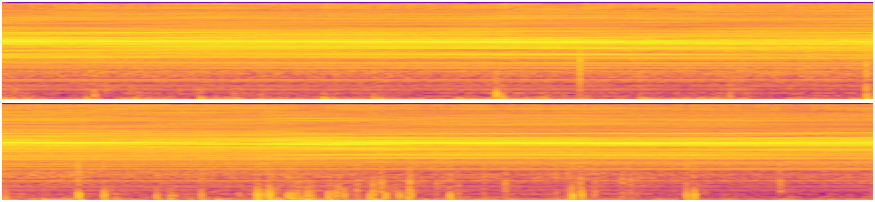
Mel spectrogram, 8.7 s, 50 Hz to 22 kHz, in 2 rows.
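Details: Samsung plasma TV PS42A410C1XBT sits on standby and plays startup melody at switch-on, then won't start; faint steady hum with crackles and clicks from the power board, no picture.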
